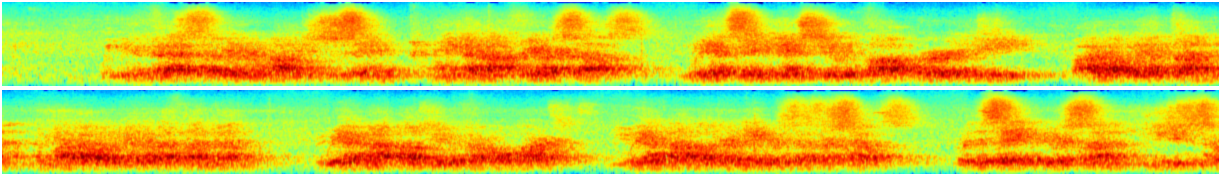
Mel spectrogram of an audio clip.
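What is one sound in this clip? A congregation sings a hymn together in an echoing hall.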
